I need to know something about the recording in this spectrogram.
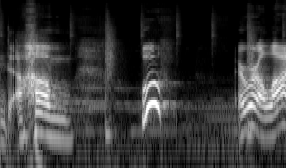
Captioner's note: sighs loudly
